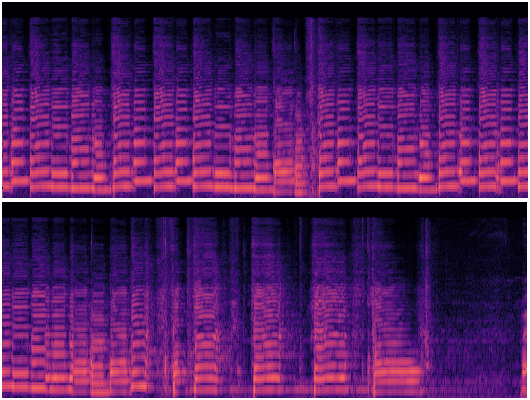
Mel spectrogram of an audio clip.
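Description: Alto saxophone plays a repeating riff, a bouncy sequence of short, punchy notes in a steady rhythm, close and loud, ending on a held note before fading out.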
